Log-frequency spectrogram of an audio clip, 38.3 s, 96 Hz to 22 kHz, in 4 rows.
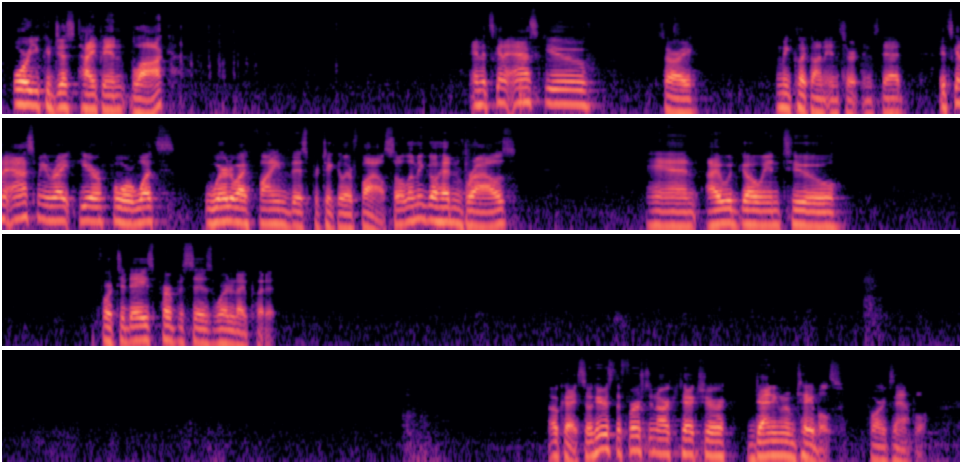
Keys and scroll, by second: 3.1 Return.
